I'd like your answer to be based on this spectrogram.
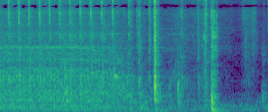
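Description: A sewing machine runs a steady close stitching hum while sewing a flying geese quilt unit, followed by two sharp knocks as the work stops.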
